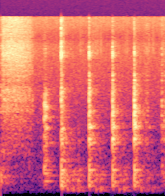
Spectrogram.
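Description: Miniature finger BMX bike's small plastic and metal wheels and frame clicking and tapping against the ramp as it rides up and perches on its front wheel, about six light clicks in two seconds.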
